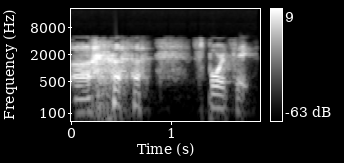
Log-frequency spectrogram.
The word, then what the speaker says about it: SportsEh: And it's spelled as it would sound with the EH, Canada, A, the stereotype. SportsEh, SportsEh.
